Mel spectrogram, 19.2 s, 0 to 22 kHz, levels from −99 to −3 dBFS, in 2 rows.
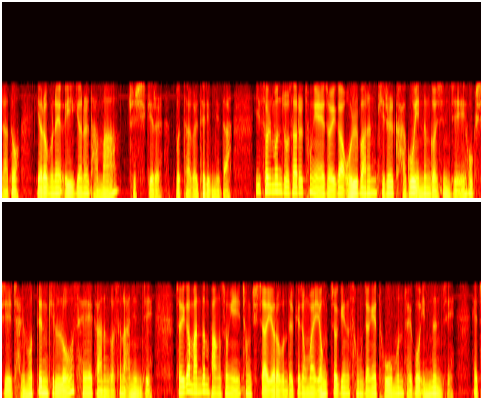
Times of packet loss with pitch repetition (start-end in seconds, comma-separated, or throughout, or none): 4.17-4.20, 8.31-8.34, 12.30-12.33, 16.71-16.74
